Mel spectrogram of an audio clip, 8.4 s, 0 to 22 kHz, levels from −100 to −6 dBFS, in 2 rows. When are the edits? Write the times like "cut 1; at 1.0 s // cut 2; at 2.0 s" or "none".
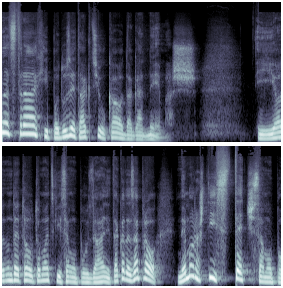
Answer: none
